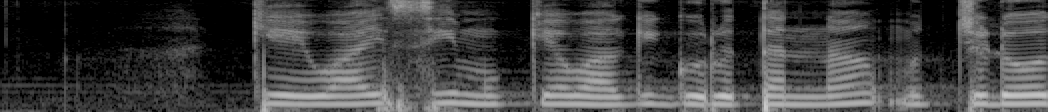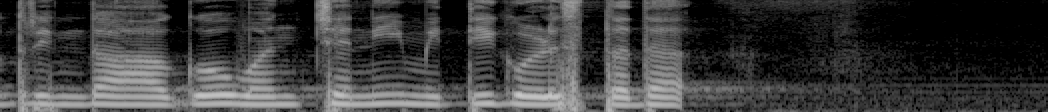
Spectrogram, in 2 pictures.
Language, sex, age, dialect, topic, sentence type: Kannada, female, 18-24, Dharwad Kannada, banking, statement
